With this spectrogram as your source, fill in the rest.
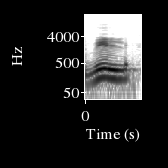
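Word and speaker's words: build: बिल्ड पढ़ देते हैं, नहीं, यहाँ समझ लीजिए कि यू जो है वो साइलेंट हो गया, तब उसका उच्चारण आसान से हो जाएगा, BILD समझिए, बिल्ड। इसी प्रकार उसका V2 रूप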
